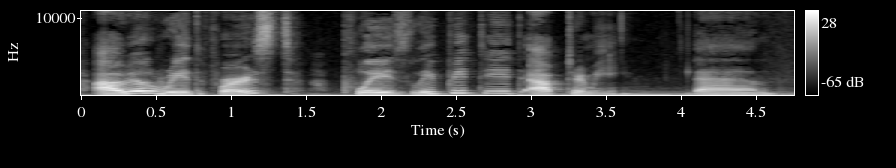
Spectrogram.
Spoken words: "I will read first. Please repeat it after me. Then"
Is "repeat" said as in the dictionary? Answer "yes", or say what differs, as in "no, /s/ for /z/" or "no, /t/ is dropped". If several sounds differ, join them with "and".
no, /l/ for /ɹ/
